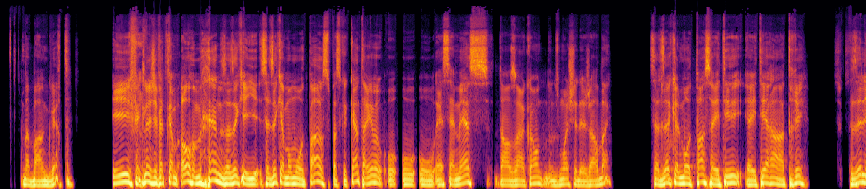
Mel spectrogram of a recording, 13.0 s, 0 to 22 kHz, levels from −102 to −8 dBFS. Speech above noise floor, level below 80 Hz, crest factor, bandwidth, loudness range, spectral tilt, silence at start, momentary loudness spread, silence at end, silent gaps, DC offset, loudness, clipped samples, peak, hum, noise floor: over 78 dB; -34 dBFS; 14 dB; 15 kHz; 5 LU; -6 dB/octave; 0.3 s; 8 LU; 0 s; 1.19-1.68 s, 5.98-6.03 s, 9.20-9.75 s, 12.14-12.51 s; under 0.1%; -14 LUFS; under 0.1%; 0 dBFS; none; under -90 dBFS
